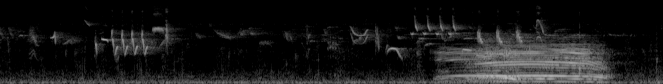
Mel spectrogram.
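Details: Cow in a herd of dozens in a wide rice field gives one long, loud, harmonic-rich moo near the end, after a stretch of varied chirping and whistling birdsong.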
